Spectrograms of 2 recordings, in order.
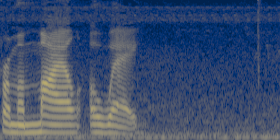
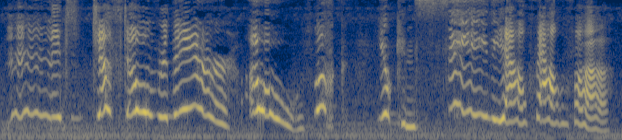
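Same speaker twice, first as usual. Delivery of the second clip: very high, sweet coaxing squeak; tiny coaxing goat. Acted. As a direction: lure them over with a high little voice. Petunia coaxing her siblings across.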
